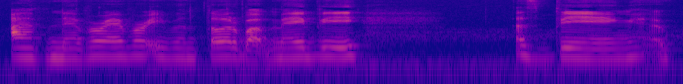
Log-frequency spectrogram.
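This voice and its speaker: A woman from Finland hosting a casual interview, chatty and animated, often laughing as she talks. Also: mid-range voice, moderate pace, lo-fi sound, slight background noise. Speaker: interview host.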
